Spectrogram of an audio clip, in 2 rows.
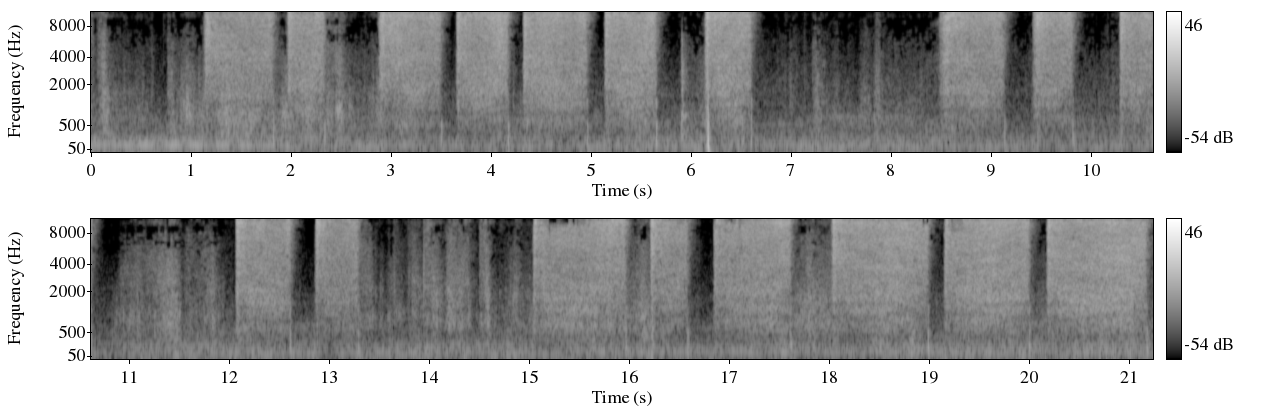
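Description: Spray gun painting the gas tank of a 2007 Suzuki GSX-R 750 motorcycle, a loud close hiss in repeated bursts of one to two seconds with short pauses between passes, no talking.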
